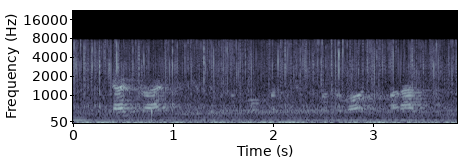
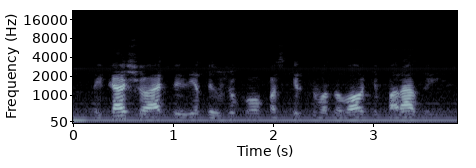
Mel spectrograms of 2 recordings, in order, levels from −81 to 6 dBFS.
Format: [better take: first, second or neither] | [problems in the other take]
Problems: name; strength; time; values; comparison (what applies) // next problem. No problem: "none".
second | background sound (Insect); 4 dB above the speech // room echo; dies away in 0.8 s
